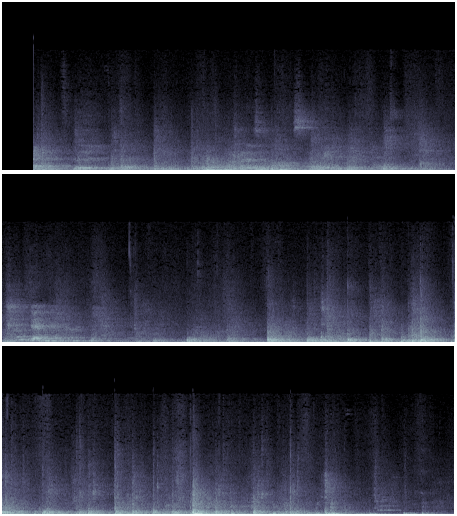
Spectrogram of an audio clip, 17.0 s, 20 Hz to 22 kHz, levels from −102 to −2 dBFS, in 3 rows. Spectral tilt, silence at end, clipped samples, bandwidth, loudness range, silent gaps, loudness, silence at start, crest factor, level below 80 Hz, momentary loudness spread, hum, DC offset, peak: -7 dB/octave; 0 s; under 0.1%; 14 kHz; 7 LU; none; -41 LUFS; 0.4 s; 26 dB; -44 dBFS; 12 LU; none; under 0.1%; -14 dBFS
